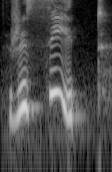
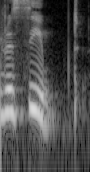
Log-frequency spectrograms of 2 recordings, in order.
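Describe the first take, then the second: First: No p sound is said before the final t. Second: A p sound is said before the final t. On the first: The speaker calls it right. "इसमें पी silent है" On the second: The speaker calls it wrong. "प का भी sound ले लेते हैं जो गलत है"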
